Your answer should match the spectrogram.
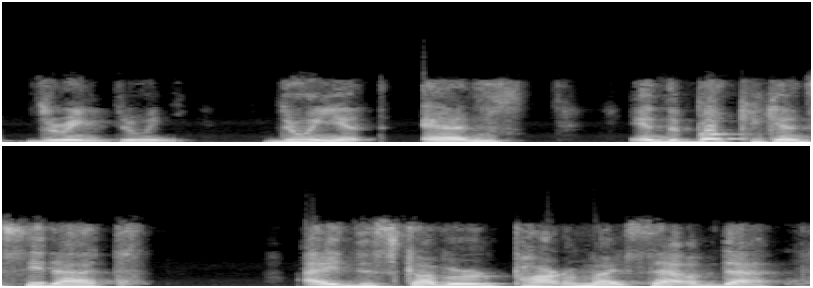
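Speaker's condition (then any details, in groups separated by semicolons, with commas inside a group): Cerebral palsy; lifelong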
